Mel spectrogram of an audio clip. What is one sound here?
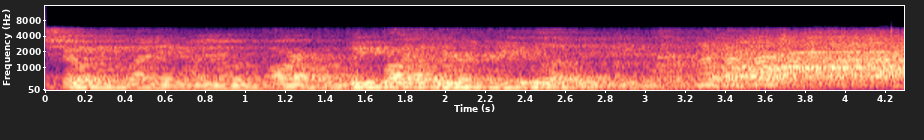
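A man speaks into a microphone in a large hall, amplified through loudspeakers.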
